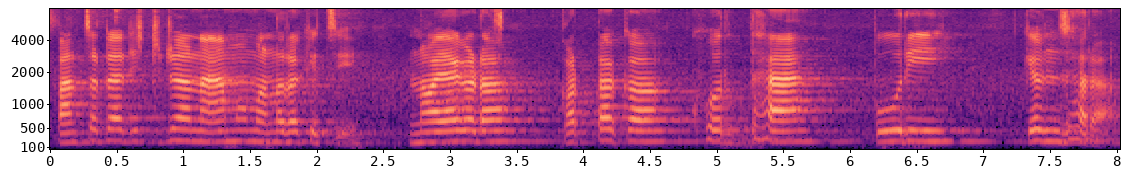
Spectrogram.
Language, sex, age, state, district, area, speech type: Odia, female, 45-60, Odisha, Nayagarh, rural, spontaneous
